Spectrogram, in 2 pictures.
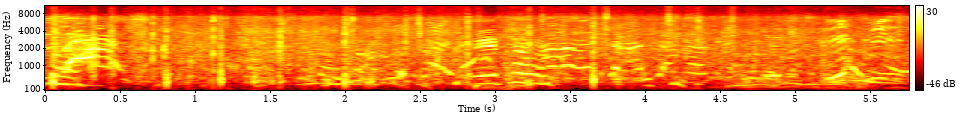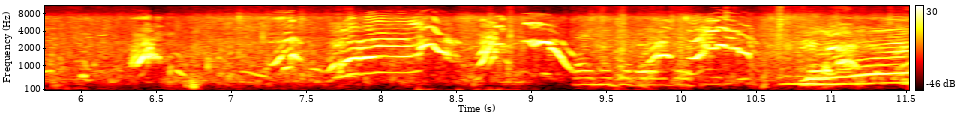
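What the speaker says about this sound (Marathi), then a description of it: "त्याच्या अंगावर पाणी टाकायला तर." Outdoors in a natural setting near Dharur town, people throw water and splash around, with repeated loud splashes and sloshing mixed with constant excited chatter and children's voices close by.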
